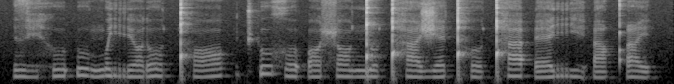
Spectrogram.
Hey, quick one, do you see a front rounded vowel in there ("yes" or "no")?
no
